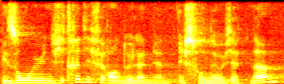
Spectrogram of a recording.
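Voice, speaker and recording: A woman from France, an author, speaking thoughtfully in an interview, pausing often with filler sounds. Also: fairly low pitch, warm tone, slight background noise. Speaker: author in residence. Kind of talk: reflective interview talk. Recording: echoey hall with faint ambience.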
